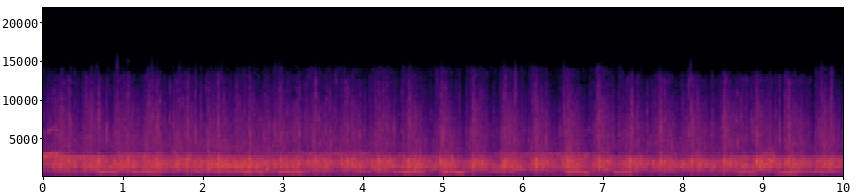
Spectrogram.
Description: People are cheering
